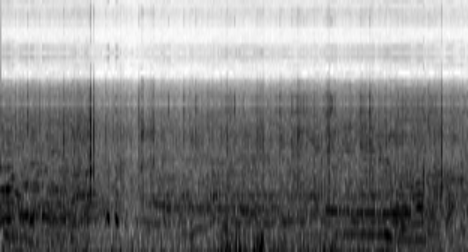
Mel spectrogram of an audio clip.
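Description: A group of women sing a slow chant together outdoors.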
